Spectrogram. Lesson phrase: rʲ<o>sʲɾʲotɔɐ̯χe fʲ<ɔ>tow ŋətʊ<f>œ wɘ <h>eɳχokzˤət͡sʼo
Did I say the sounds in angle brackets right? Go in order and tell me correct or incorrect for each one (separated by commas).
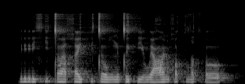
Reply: correct, correct, incorrect, incorrect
